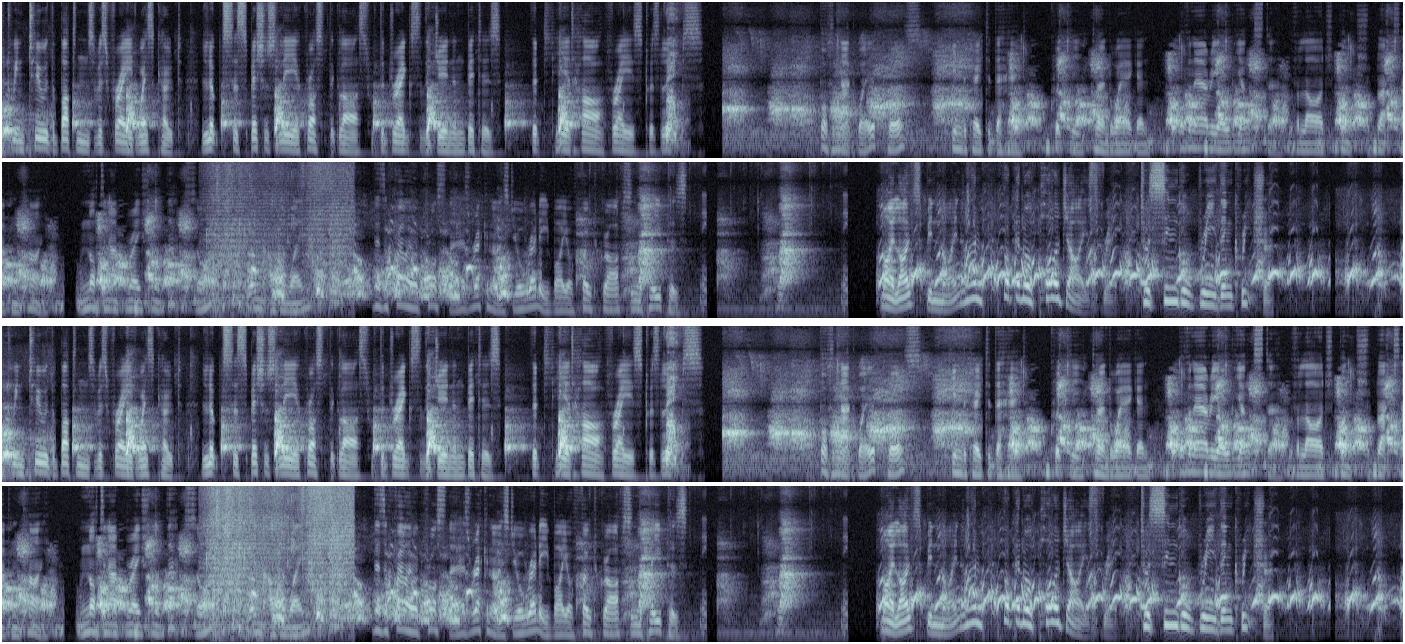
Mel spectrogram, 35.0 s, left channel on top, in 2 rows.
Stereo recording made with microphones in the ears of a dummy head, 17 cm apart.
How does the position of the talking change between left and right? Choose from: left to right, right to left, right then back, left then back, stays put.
right then back.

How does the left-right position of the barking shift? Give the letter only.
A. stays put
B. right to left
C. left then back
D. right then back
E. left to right
B.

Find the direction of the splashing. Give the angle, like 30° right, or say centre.
70° right.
